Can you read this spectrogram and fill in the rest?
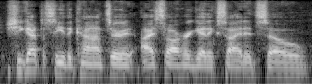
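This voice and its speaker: Deep-voiced man talking emphatically. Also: moderate pace, bright, forceful tone. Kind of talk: reflective unscripted talk.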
